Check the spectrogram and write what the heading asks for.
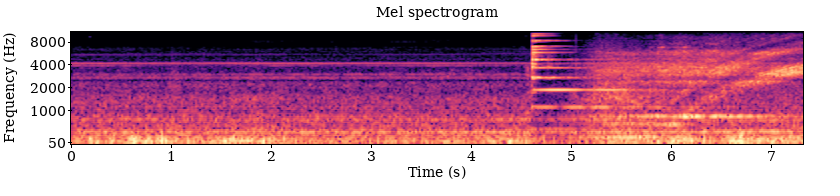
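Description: Alstom Citadis tram standing with a steady hum. About four and a half seconds in, a short ringing chime sounds. Then the tram's traction motors start up with a whine of several tones rising in pitch as it pulls away.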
